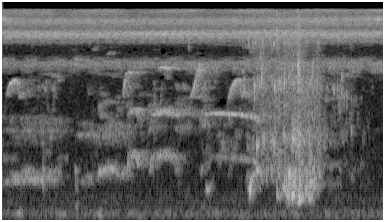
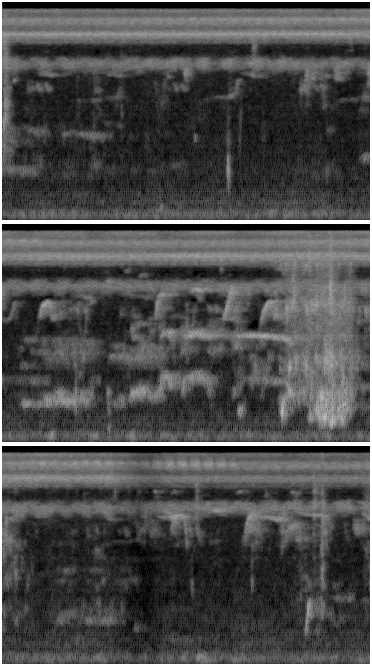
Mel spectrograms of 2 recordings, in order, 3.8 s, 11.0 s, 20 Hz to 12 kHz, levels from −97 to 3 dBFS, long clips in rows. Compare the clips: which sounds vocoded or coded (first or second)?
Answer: second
